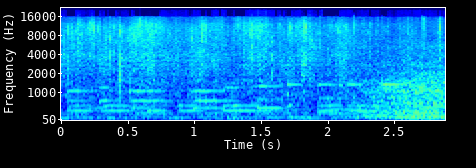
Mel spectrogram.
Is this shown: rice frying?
yes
